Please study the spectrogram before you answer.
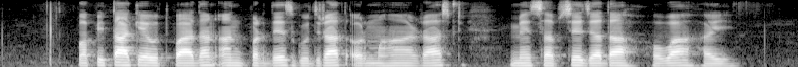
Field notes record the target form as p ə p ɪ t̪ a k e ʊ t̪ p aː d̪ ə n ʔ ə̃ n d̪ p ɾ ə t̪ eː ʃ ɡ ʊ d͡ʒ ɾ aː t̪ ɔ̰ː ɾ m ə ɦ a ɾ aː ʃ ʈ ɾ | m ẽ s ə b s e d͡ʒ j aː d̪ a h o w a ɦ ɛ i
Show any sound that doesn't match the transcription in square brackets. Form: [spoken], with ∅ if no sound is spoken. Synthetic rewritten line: p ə p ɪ t̪ a k e ʊ t̪ p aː d̪ ə n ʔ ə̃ n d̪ p ɾ ə [d̪] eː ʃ ɡ ʊ d͡ʒ ɾ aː t̪ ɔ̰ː ɾ m ə ɦ a ɾ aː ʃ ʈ ɾ | m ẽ s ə b s e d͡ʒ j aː d̪ a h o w a ɦ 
